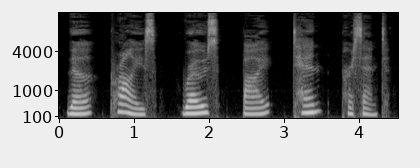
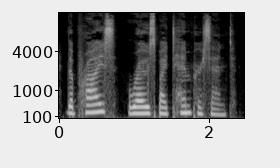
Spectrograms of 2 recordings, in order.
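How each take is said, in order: First: Slow, careful model reading. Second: Said in the usual way. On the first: Shown as a demonstration. Teacher slowly reading the example sentence. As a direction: read it slowly for learners. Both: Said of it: "好，慢慢来读".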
